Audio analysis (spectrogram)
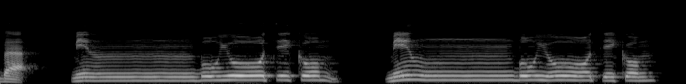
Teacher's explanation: mengubah bunyi nun mati atau tanwin ketika bertemu huruf ba dengan bunyi mirip mim mati disertai dengan dengung sepanjang dua harokat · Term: iqlab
